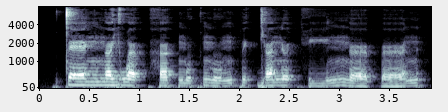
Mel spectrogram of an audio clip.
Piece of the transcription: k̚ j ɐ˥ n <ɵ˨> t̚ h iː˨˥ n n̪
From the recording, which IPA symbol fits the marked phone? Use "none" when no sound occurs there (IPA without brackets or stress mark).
ɵ˨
